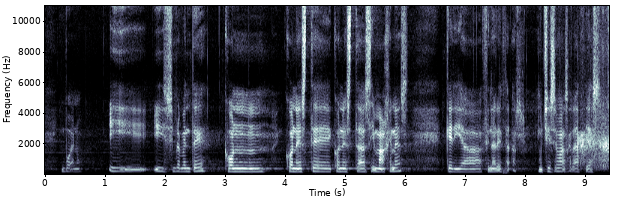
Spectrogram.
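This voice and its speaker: A woman speaks very slowly with long, frequent pauses, against noticeable background noise and audible room echo. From Spain, Tarragona. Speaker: architect. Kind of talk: audience Q&A answer; lecture. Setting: stage with audience; outdoors.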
